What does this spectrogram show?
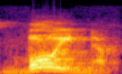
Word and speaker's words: boina: siguiente palabra la palabra no es buena es boina por ejemplo está ésta boyle a la fuerza voces voy voy nada grave que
